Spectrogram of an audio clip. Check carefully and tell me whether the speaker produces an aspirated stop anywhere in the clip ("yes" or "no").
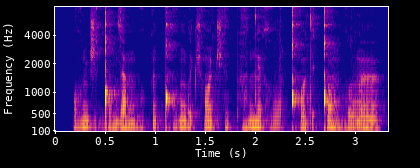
yes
